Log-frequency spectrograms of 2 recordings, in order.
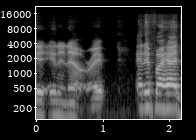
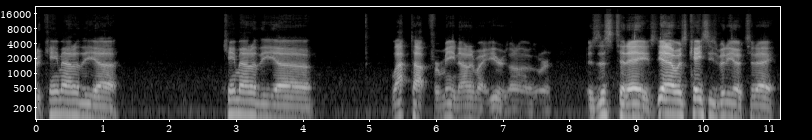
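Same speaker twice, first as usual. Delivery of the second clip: normal talking voice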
